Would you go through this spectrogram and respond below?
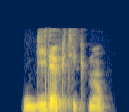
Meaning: didactically
- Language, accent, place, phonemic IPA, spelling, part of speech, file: French, France, Lyon, /di.dak.tik.mɑ̃/, didactiquement, adverb, LL-Q150 (fra)-didactiquement.wav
